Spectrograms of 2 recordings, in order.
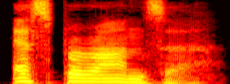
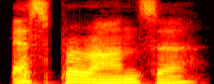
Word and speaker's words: Esperanza: Spanish it's pronounced as Esperanza Esperanza Esperanza to pronounce it correctly emphasize the a at the beginning and the zah at the end the Ron sound is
